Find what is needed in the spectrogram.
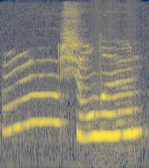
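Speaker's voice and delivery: very high, slow, dreamy swoon; hammed-up high romantic swoon; mock swoon. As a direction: sigh it out like a lovestruck girl.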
